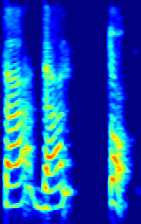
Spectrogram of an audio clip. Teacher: इसका मखरज क्या है? जबान की नोक ऊपर के दांतों के मसूड़ों को लगने से या फिर गम्स को लगने से अदा होगा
